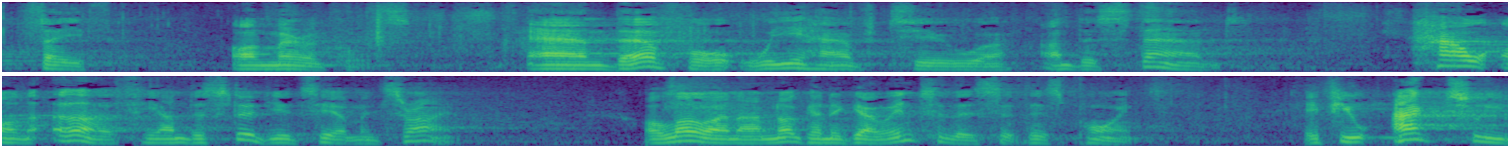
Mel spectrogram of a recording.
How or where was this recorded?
large echoing room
